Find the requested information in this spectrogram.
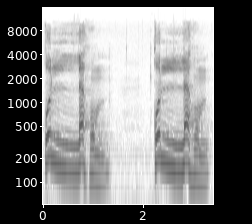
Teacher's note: یعنی یک لام مشدد ما میشنویم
